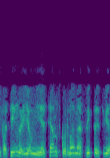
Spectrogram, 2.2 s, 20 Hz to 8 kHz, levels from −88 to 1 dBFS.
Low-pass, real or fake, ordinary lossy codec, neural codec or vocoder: 7.2 kHz; real; MP3, 24 kbps; none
